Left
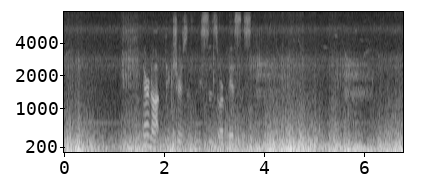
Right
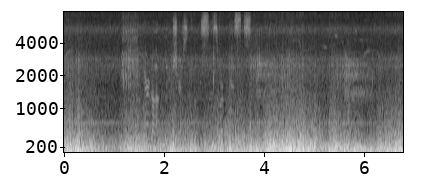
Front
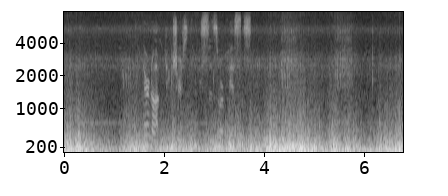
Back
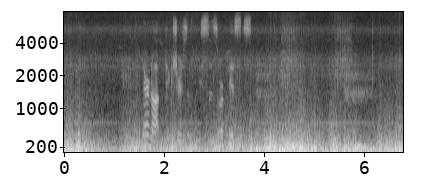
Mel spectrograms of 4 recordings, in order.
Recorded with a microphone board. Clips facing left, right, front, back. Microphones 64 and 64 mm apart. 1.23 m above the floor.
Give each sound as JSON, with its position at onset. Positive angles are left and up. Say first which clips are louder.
{"t": 1.6, "sound": "a woman speaking", "louder": "left 5 dB, back 3 dB", "azimuth_deg": 115}
{"t": 3.8, "sound": "an explosion", "louder": "even, back 1 dB", "azimuth_deg": 170}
